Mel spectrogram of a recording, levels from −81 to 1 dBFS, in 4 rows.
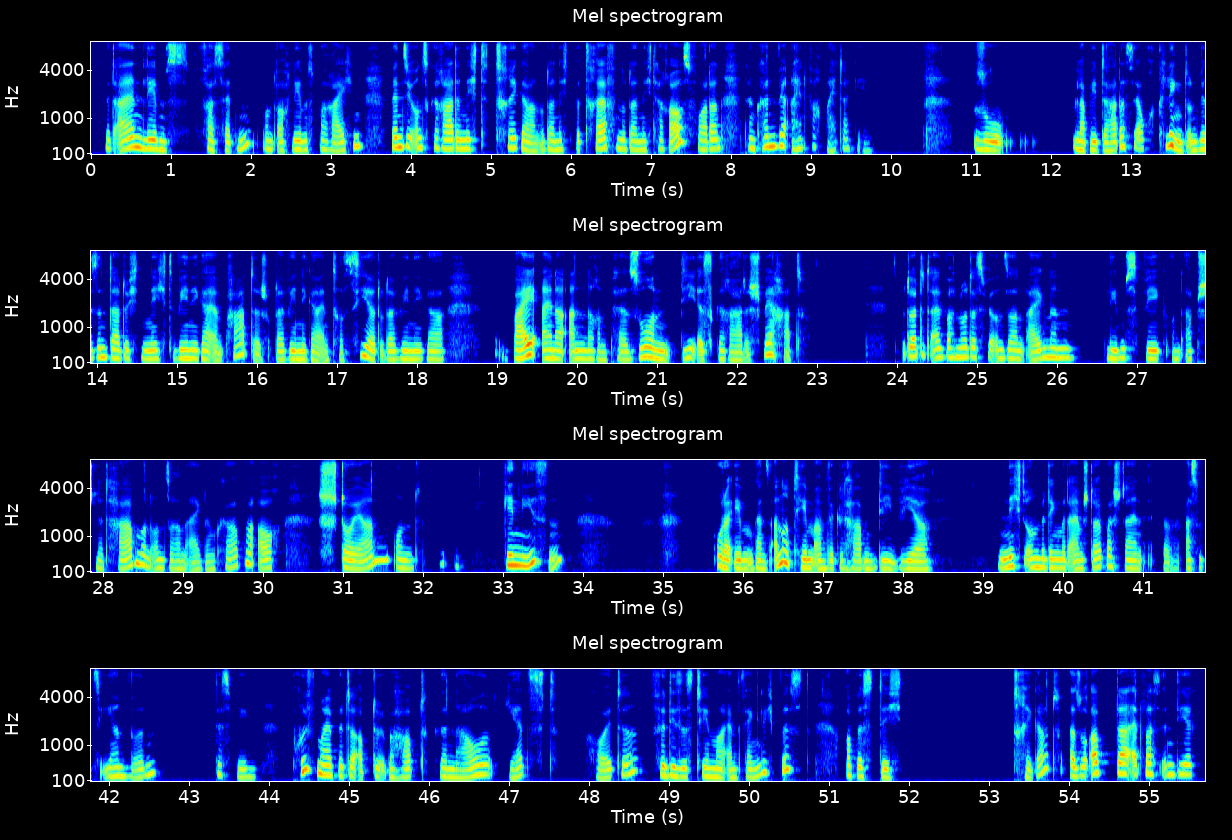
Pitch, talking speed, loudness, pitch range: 170 Hz, 120 wpm, -31 LUFS, 150-195 Hz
